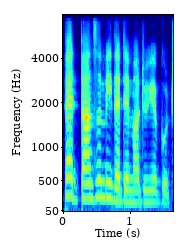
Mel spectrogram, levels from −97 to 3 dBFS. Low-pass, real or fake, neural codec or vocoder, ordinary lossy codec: 7.2 kHz; fake; codec, 16 kHz, 0.2 kbps, FocalCodec; none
